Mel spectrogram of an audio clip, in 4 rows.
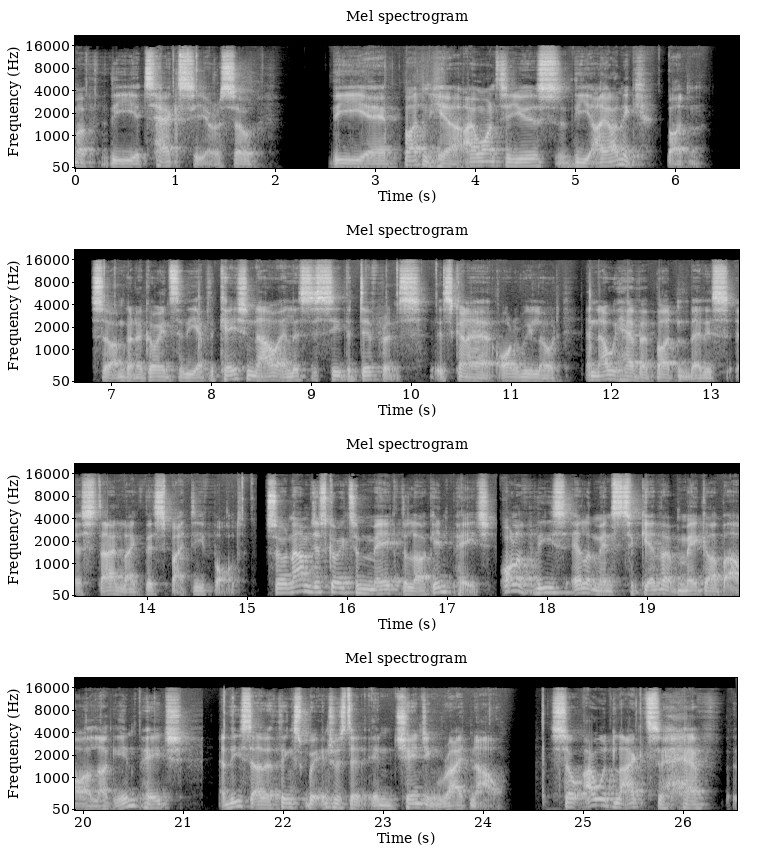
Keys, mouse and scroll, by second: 0.1 click, 1.0 click, 2.0-3.2 typing, 5.8 click, 6.9 click, 9.8 click, 15.0 click, 17.1 click, 18.3 click, 20.5 click, 21.4 click, 23.9-24.5 scroll down 2, 24.6 Return, 24.8 Return, 25.2 Up.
